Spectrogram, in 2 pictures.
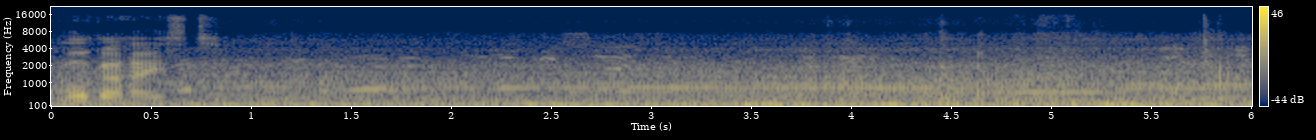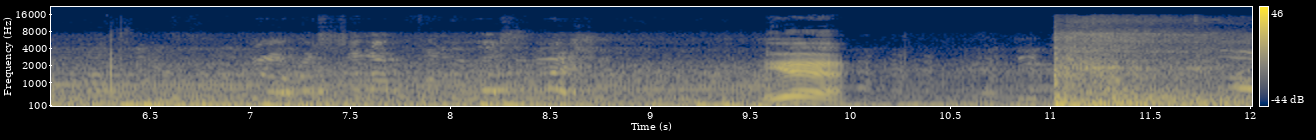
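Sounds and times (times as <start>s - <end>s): diesel engine rumbling: 0.0s - 12.0s
steady high whine: 10.9s - 12.0s.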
